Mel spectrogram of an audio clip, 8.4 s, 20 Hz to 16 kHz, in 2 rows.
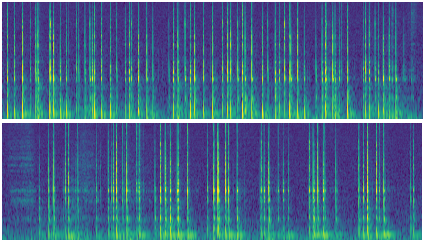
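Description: Fingers tap rapidly on a desk surface for ASMR, producing a dense run of short, dry, bright clicks and patters with almost no low end and no ringing. The tapping pauses briefly around the four-second mark, then resumes at the same quick pace with a faint tone near 2 kHz.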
